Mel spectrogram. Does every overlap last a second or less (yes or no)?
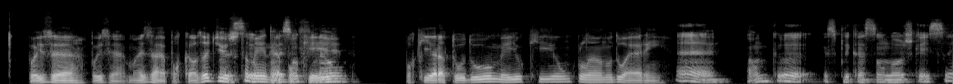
no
